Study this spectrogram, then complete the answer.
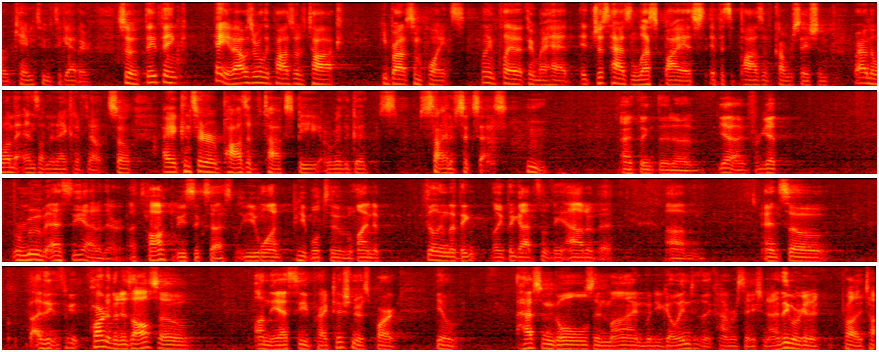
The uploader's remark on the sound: Location: Nashville, Tennessee. The panelists address questions submitted by the SE Community and live audience members at NaNoCon 2019.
